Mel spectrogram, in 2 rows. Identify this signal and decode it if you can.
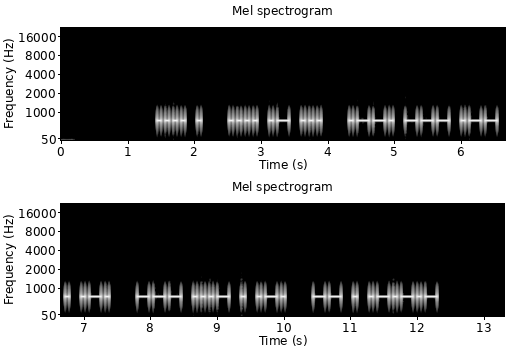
Morse code, heard as a keyed tone, about 20 wpm, 700 Hz. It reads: HE HAS POWER OVER ME.
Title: Sentences from Top 1000 Words - Review Part 2 - 20wpm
